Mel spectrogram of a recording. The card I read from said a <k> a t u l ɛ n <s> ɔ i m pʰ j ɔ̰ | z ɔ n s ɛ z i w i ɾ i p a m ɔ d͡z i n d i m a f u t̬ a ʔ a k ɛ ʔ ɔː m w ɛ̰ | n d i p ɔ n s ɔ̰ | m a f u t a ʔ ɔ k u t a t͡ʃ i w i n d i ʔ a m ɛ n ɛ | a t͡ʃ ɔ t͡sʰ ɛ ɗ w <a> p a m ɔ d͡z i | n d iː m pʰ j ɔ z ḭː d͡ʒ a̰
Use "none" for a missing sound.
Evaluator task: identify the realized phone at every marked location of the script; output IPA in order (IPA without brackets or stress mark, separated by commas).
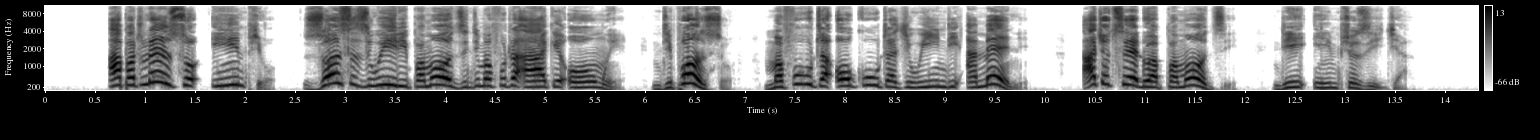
p, s, a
